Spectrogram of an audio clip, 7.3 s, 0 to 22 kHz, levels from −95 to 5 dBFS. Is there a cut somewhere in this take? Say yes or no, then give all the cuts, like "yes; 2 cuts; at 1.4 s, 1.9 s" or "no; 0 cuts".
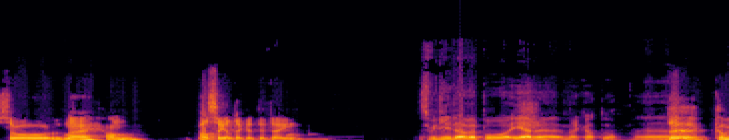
no; 0 cuts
